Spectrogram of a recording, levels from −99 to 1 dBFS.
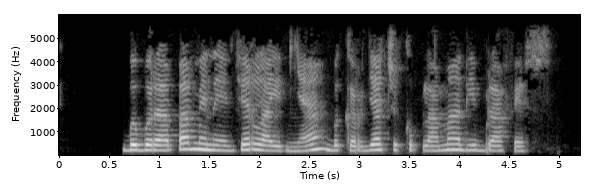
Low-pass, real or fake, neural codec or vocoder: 5.4 kHz; real; none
